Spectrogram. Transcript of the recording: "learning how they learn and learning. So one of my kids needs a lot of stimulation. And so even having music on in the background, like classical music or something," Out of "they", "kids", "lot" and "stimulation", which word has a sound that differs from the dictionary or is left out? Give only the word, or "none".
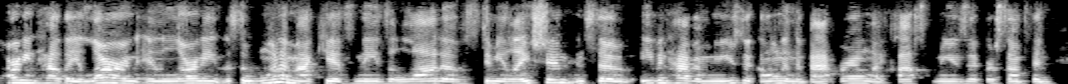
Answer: none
